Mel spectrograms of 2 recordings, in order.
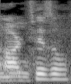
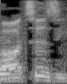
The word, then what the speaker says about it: Artizzy: Is it Artizzle? Is that how you say it? Artizzy, yeah. Yes, Tizzy.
